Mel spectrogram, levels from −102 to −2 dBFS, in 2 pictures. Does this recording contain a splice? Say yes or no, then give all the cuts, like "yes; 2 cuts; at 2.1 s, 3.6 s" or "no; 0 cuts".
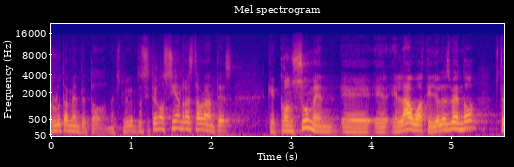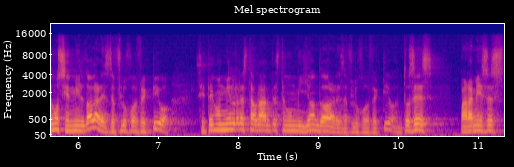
no; 0 cuts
